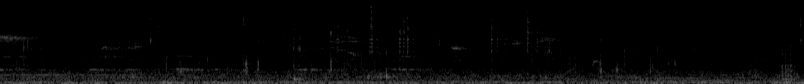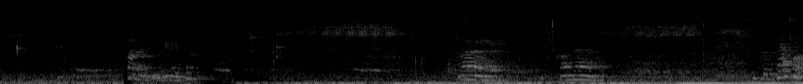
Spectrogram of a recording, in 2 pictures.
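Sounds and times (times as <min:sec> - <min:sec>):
monkey chewing watermelon: 0:00.0 - 0:09.3.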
